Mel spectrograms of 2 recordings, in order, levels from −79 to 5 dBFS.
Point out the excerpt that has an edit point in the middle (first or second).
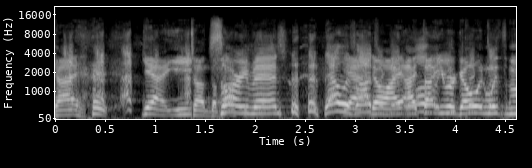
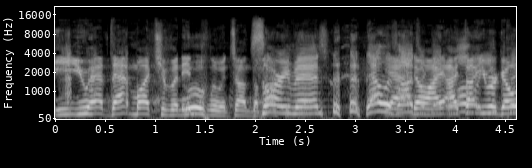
first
